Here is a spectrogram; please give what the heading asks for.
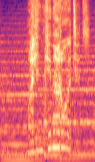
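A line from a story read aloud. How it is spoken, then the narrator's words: Crowd whispering. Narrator (Russian): зашептались собравшиеся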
